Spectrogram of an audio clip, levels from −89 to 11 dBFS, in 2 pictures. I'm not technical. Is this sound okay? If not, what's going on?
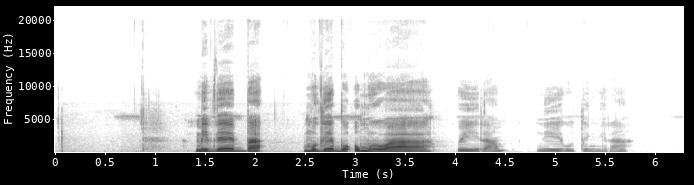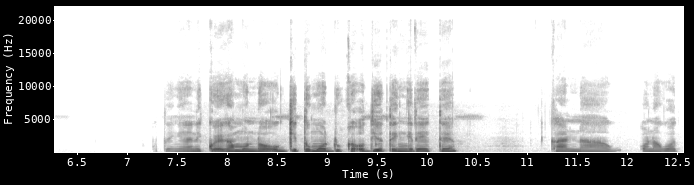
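No. There is zipper noise from 7.44 to 7.8 seconds, just before "kwega mũno ũngĩtũmwo nduka". The volume jumps by a large amount there, but instead of gliding it moves in small, sudden steps, about thirty each second. Every step leaves a tiny click, so you hear a brief ticking or zipping sound riding on the speech while the level moves.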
